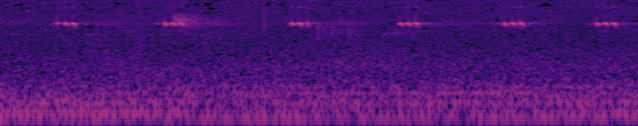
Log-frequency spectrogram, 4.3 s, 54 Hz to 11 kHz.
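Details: Cricket chirping on a meadow in the morning, May 9, 2020: brief, high, paired pulses spaced a little under a second apart, softer, with a low plane hum underneath.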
